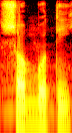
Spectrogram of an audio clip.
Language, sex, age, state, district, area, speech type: Bengali, male, 18-30, West Bengal, Hooghly, urban, read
